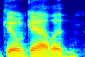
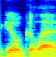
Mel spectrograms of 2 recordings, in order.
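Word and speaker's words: Gil-galad: thousands of years old because you're fighting with Gil galled at Mordor oh yeah I know I I Gil galled is technically the correct pronunciation gilgalad is always what I called it too until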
